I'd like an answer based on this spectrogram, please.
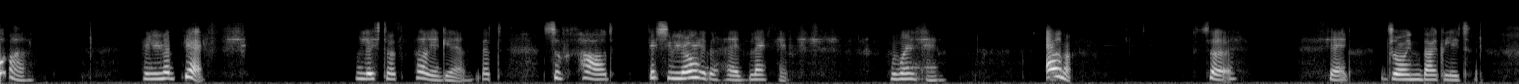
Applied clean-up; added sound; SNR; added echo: neural diffusion model UNIVERSE++.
